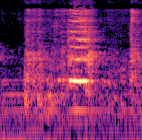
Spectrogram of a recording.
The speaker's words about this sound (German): Ich habe jetzt mal meinen Huhn mitgebracht. Ich weiß nicht, ob das erlaubt ist.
